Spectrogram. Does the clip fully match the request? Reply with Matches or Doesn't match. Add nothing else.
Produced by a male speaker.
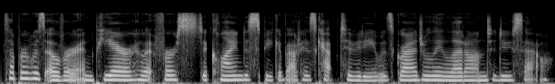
Doesn't match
